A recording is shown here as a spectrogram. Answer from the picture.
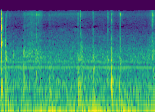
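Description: Computer keyboard and mouse clicks: one sharp click at the start, then a few lighter clicks close together near the end, over a faint steady hum.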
